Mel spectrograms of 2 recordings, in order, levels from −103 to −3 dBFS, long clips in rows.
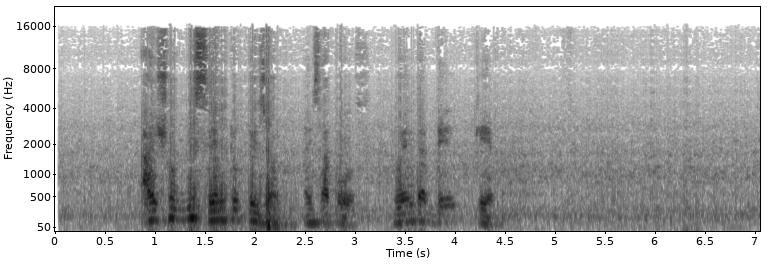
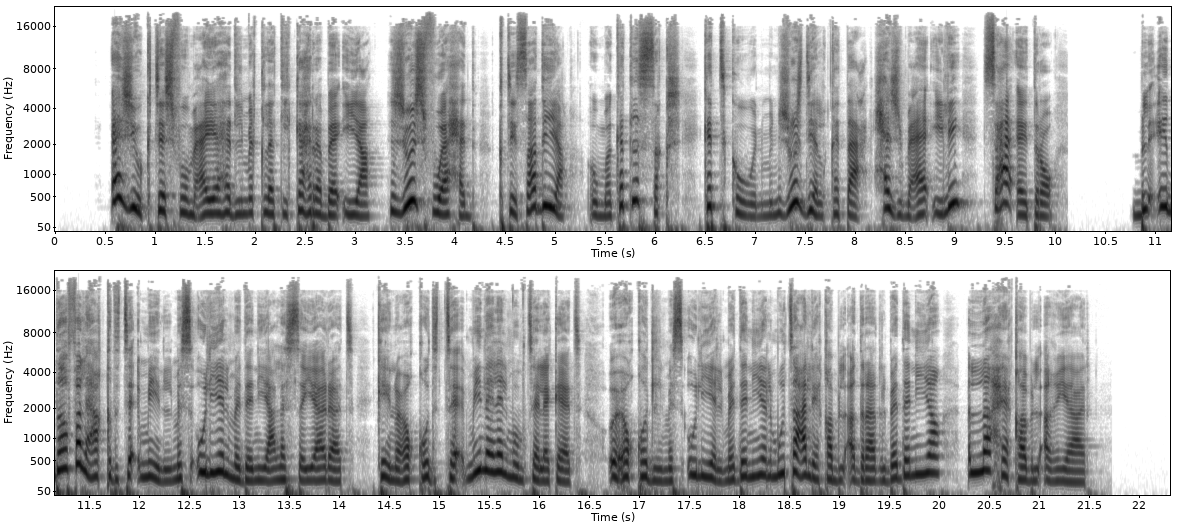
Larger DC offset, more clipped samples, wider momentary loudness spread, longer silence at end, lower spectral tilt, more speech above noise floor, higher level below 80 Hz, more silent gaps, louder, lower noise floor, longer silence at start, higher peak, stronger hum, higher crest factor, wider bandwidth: neither; neither; first, 23 LU vs 9 LU; second, 0 s vs 0.8 s; about the same, -5 dB/octave vs -4 dB/octave; second, 22 dB vs over 72 dB; about the same, -36 dBFS vs -38 dBFS; neither; about the same, -20 LUFS vs -18 LUFS; second, -40 dBFS vs under -90 dBFS; second, 0.05 s vs 0.55 s; about the same, -2 dBFS vs 0 dBFS; neither; about the same, 20 dB vs 18 dB; second, 16.5 kHz vs over 20 kHz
